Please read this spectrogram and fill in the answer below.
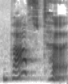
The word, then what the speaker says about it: BAFTA: Ele apareceu também no BAFTA, é assim que se pronuncia esse rolê? – Isso.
